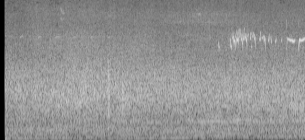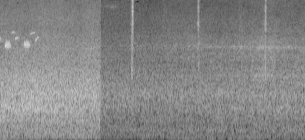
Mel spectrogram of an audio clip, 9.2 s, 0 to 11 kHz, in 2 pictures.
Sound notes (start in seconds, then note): 0.0 street noise; 2.8 birds tweeting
